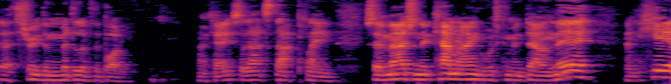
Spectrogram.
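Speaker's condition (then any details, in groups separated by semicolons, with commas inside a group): No condition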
